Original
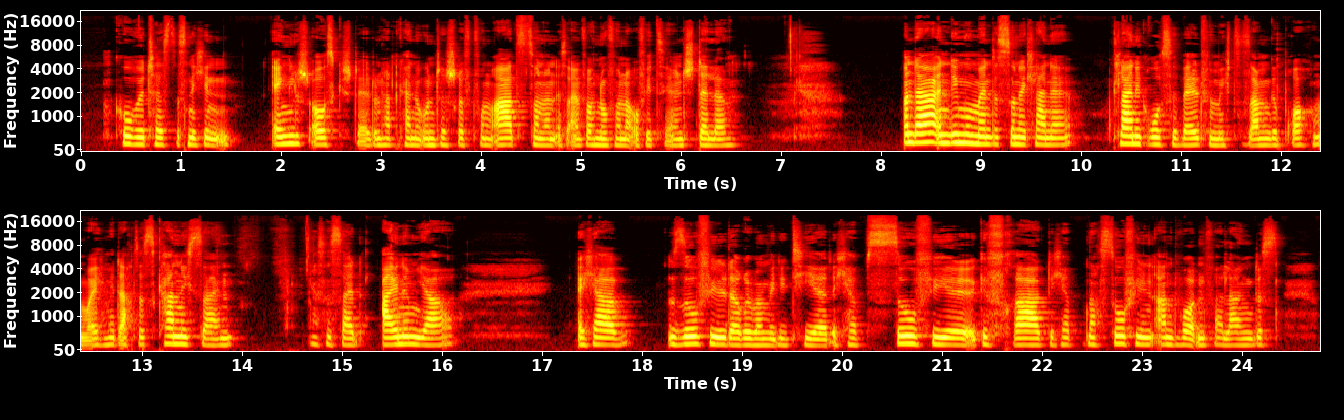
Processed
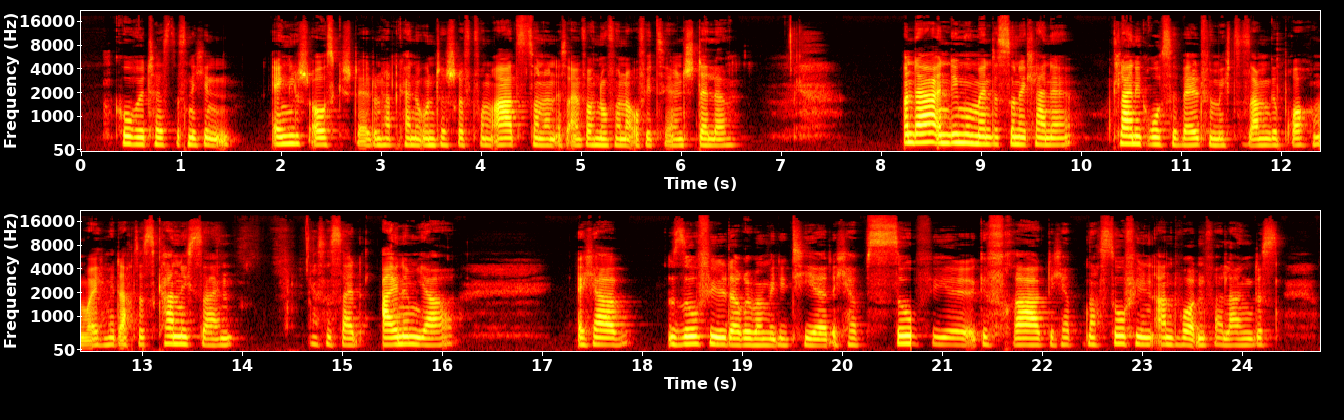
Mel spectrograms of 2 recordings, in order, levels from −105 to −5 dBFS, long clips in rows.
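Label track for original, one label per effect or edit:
0.570000	1.970000	high shelf 3500 Hz -7.5 dB
20.690000	21.720000	fade in, from -22 dB

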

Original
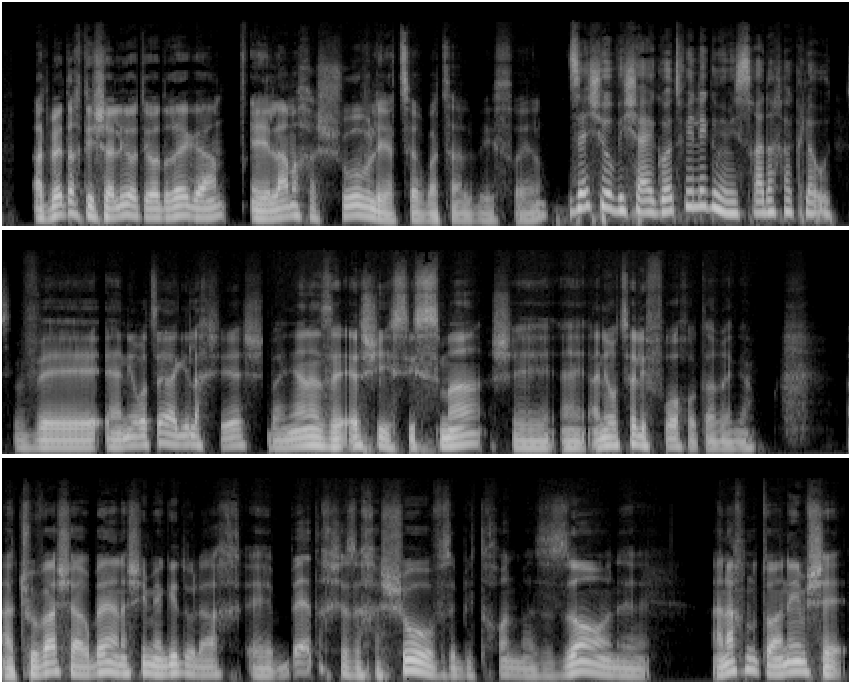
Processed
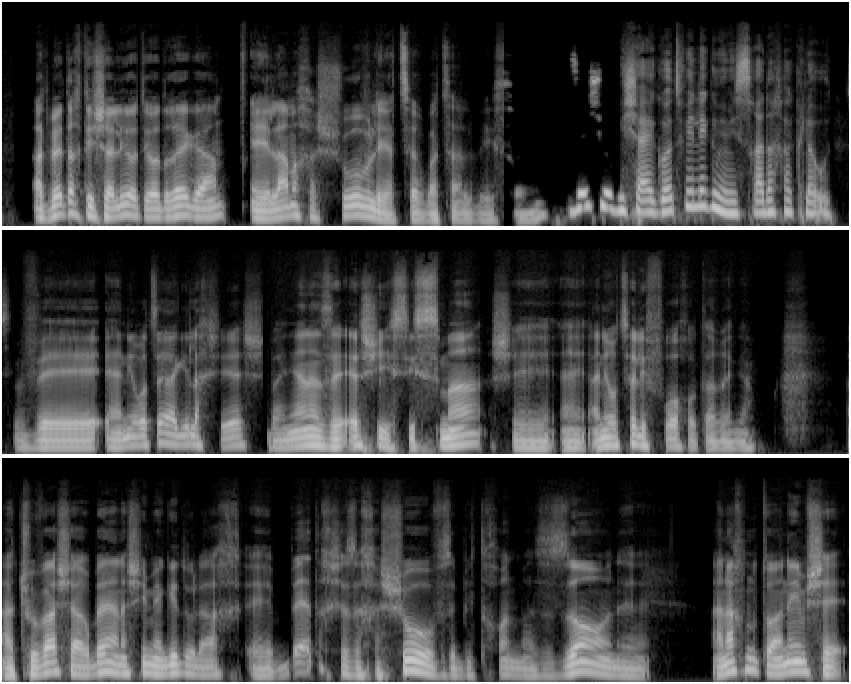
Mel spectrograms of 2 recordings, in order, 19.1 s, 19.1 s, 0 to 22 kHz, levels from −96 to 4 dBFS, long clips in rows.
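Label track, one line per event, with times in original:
3.760000	4.650000	spectral contrast raised exponent 3.1

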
